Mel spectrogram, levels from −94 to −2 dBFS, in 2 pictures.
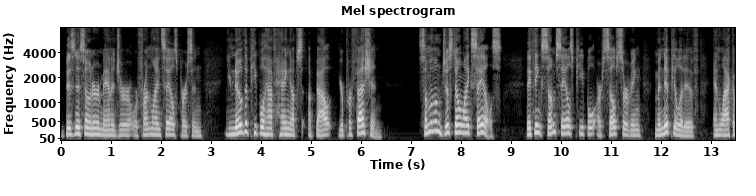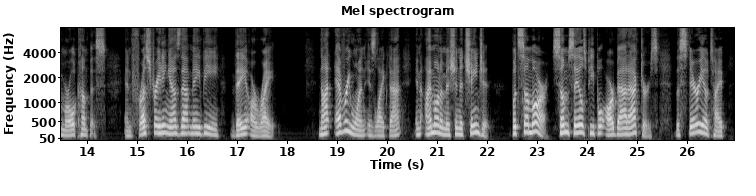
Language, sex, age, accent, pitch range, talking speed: English, male, 40-59, American, 130-180 Hz, 145 wpm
